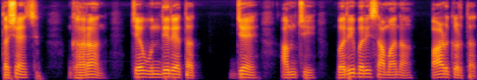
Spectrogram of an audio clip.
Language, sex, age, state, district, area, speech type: Goan Konkani, male, 30-45, Goa, Canacona, rural, spontaneous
